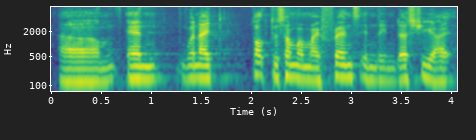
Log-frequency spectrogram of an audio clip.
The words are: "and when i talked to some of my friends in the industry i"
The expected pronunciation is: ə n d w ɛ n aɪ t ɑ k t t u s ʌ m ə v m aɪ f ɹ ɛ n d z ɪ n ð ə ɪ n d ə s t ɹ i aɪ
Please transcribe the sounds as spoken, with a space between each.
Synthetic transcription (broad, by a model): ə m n w ɛ n aɪ t ɑ k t t u s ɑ m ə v m aɪ f ɹ ɛ n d s ɪ n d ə ɪ n d ə s t ɹ i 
